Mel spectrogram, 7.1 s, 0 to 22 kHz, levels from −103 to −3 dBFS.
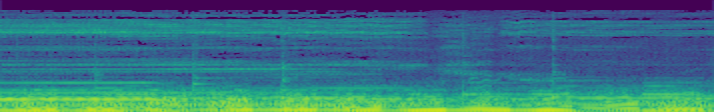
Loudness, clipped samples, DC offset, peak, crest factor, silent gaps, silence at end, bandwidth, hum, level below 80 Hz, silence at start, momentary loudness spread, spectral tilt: -22 LUFS; under 0.1%; 0.1%; -6 dBFS; 12 dB; none; 0 s; 12 kHz; none; -20 dBFS; 0 s; 5 LU; -7.5 dB/octave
